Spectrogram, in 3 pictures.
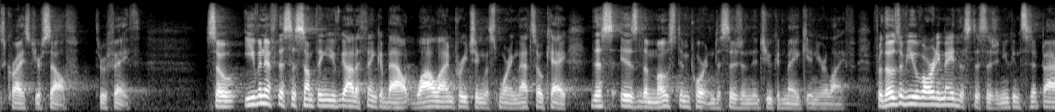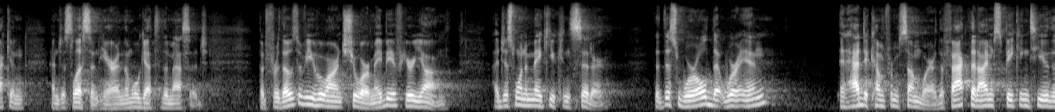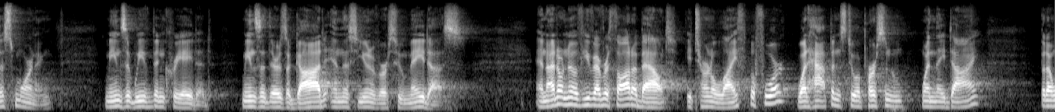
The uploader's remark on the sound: This is a sermon recorded at the Lebanon Bible Fellowship Church in Lebanon, PA during the morning service. Was preached on Communion Sunday.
